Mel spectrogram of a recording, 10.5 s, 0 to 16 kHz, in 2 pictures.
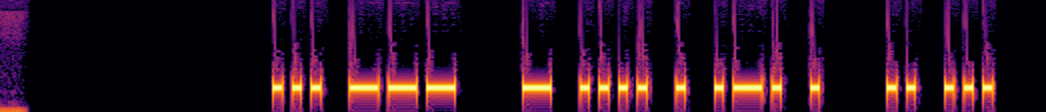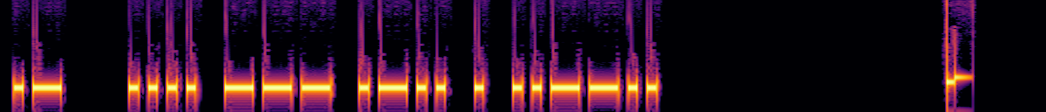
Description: Morse code, heard as a keyed tone, about 25 wpm, 700 Hz. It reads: SO THERE IS A HOLE?
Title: Sentences from Top 1600 Words 25wpm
